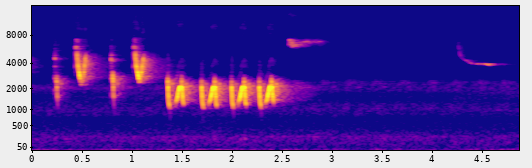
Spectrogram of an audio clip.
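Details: Song of the common nightingale for tutoring caged songbirds: a few sharp downward-sweeping notes, then six rising chirps repeated quickly and fading, with a thin downslurred whistle afterward.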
